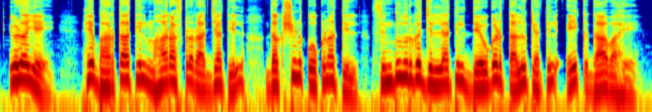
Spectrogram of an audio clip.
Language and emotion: Marathi, neutral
